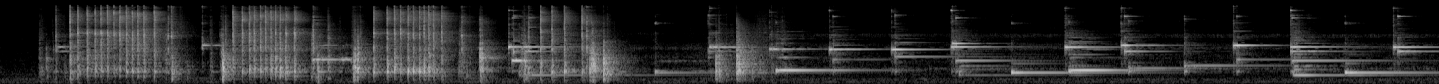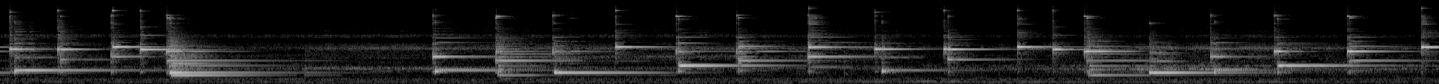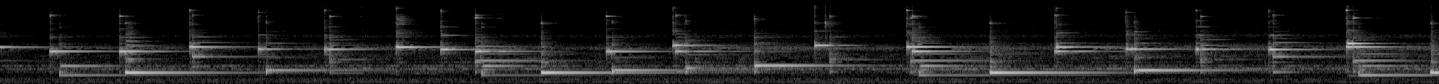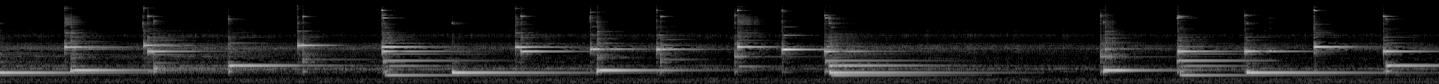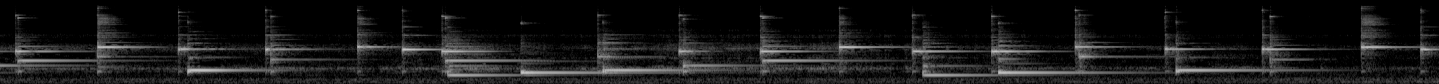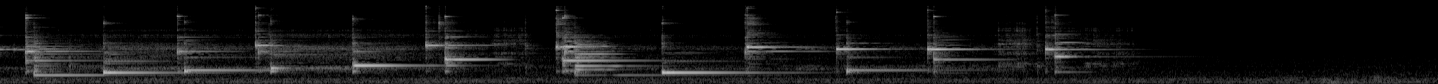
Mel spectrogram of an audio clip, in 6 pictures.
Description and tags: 20160619 music.box.37
Noise of winding up, then a music-box plays a - slightly out of tune - version of the Lourdes Hymn. Sennheiser MKH 60 + MKH 30 into Shure FP24 preamp, Tascam DR-60D MkII recorder. Decoded to mid-side stereo with free Voxengo VST plugin.
At first I thought it was a Fatima hymn but I was wrong.
melancholy, music-box, hymn, mechanical-instrument, toy, catholic, musical, winding, historical, sound-museum, church, jingle, antique, old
